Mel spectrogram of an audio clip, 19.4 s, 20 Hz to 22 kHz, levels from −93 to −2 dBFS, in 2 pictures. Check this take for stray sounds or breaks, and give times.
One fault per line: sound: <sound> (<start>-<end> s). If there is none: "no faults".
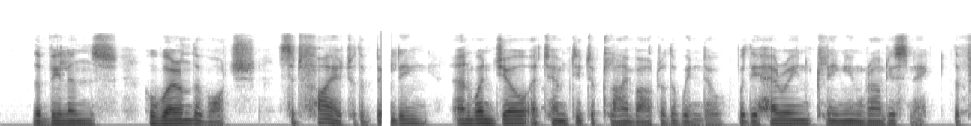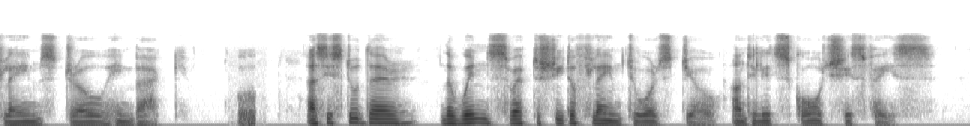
sound: dropout (3.8-3.9 s)
sound: laugh (12.1-12.3 s)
